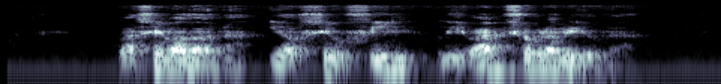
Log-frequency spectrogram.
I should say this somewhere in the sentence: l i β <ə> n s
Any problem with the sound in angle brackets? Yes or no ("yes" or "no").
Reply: yes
